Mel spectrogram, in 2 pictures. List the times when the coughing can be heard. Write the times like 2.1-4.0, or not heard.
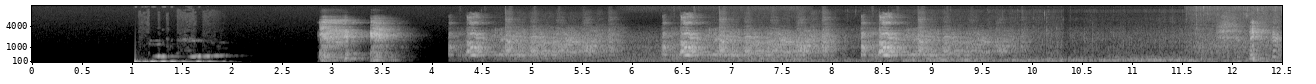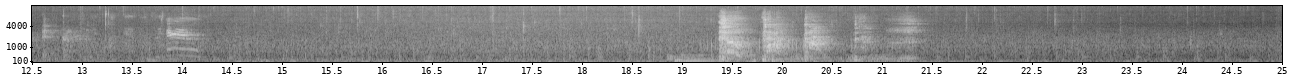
2.9-3.6, 11.8-13.1, 18.9-21.4.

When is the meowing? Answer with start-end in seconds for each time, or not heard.
1.0-1.9, 12.8-14.2, 18.9-21.4.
